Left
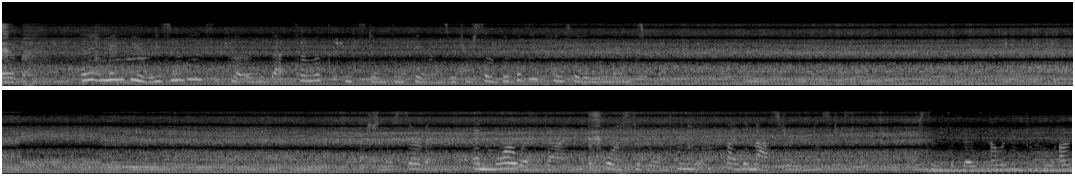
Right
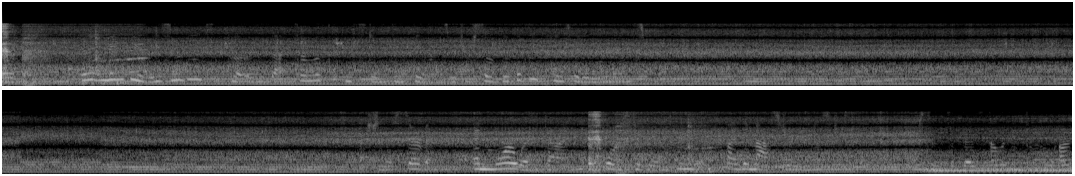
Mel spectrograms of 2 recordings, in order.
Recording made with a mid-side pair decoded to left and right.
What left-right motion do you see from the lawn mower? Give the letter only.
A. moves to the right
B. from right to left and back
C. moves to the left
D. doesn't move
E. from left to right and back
B.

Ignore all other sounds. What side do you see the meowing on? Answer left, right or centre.
right.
